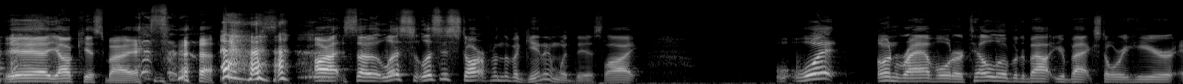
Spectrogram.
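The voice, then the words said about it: American Southern accent. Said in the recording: “the good Lord intended to everybody to talk with a Southern accent, if some of y'all didn't end up so lucky as we did ... I'll trade my accent for your weather”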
